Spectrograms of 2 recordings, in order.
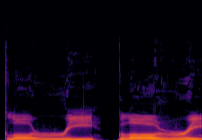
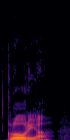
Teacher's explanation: so it's like gloria it's a it's almost an l gloria it's not quite an l but it's a tap it's tapped farther in the back in the mouth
